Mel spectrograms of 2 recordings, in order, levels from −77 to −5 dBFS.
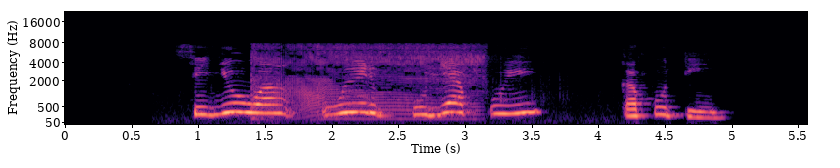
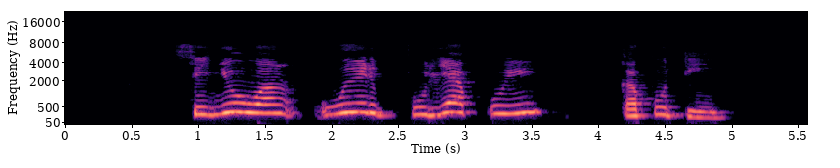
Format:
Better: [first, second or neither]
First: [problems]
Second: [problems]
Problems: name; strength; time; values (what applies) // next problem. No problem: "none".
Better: second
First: background sound (Fart); 14 dB below the speech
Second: none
